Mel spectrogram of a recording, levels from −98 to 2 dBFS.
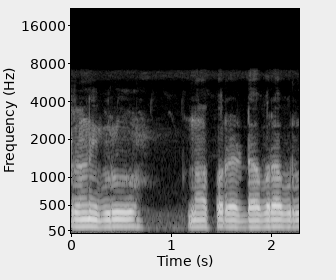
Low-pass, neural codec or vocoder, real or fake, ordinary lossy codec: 7.2 kHz; none; real; none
